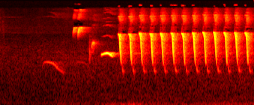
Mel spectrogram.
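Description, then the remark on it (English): A nightingale (Luscinia megarhynchos) sings alone at night in the city at Temple Bar, clear: a few thin rising whistles, then a fast, even run of loud repeated chirping notes that keeps going to the end. “Euskenia Megarinchos, Nightingale.”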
